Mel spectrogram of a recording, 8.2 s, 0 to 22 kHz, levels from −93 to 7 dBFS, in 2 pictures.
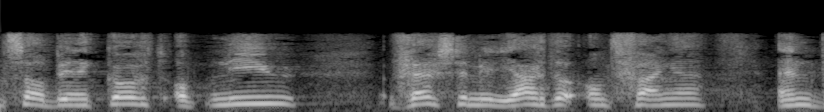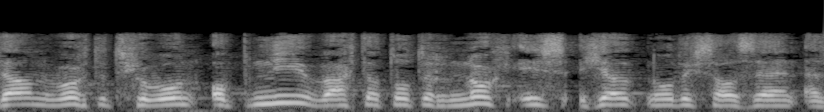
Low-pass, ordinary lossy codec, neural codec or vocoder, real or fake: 7.2 kHz; Opus, 64 kbps; none; real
